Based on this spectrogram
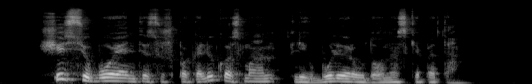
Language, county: Lithuanian, Tauragė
